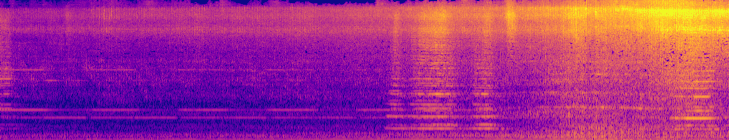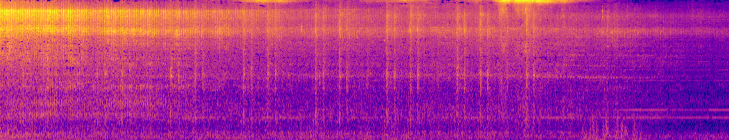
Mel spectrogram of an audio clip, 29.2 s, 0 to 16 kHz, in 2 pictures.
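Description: CC201 diesel-electric locomotive hauling a passenger train past at speed: its horn sounds about a quarter of the way in and again briefly at the loudest point as the locomotive passes, then the carriages rumble and clatter over the rails, fading toward the end. A steady level-crossing warning tone rings at the start and again near the end.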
